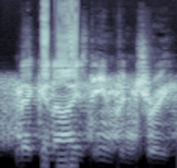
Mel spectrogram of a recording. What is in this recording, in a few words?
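"mechanized infantry", English; DCS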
